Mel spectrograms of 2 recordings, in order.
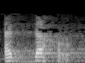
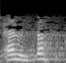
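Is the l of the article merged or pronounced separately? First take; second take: merged; pronounced. First: The l merges into a doubled d sound. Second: The l is pronounced clearly before the d. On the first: The speaker calls it right. "الدال الدهر" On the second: The speaker calls it wrong. "ما تقولش الدهر"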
